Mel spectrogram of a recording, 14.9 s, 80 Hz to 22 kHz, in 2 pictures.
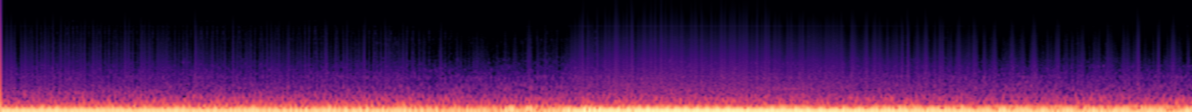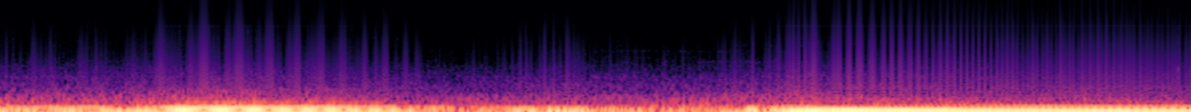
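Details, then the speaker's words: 1996 Honda Civic hatchback on a test drive: heavy low droning boom under load, pitch sliding with revs, with vibration from the exhaust hitting the frame; a loud, obnoxious exhaust drone that needs fixing. "yeah that's the exhaust hitting the frame too vibrates pretty good not sure exactly who can drive something that sounds obnoxious"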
